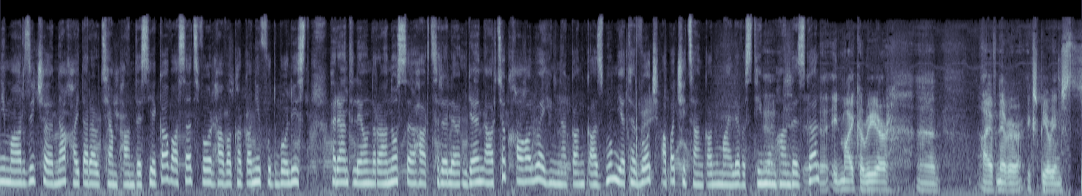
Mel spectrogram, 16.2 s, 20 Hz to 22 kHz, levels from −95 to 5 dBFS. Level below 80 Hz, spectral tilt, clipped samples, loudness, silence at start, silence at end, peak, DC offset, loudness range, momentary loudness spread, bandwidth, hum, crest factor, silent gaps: -46 dBFS; -4.5 dB/octave; under 0.1%; -18 LUFS; 0 s; 0 s; -6 dBFS; under 0.1%; 2 LU; 5 LU; 16.5 kHz; none; 12 dB; none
